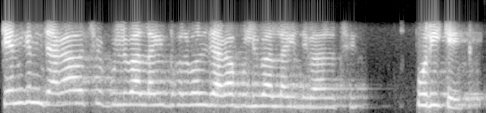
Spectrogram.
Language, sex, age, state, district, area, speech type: Odia, female, 60+, Odisha, Boudh, rural, conversation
